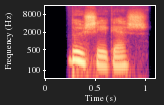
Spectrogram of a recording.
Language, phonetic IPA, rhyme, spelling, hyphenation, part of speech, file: Hungarian, [ˈbøːʃeːɡɛʃ], -ɛʃ, bőséges, bő‧sé‧ges, adjective, Hu-bőséges.ogg
- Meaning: ample, abundant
